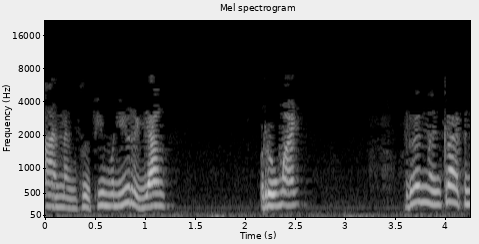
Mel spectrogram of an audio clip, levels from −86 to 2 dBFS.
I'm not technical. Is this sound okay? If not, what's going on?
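No, the speech sounds dull and a bit watery from start to finish, with nothing above 7 kHz, so the crisp top end is gone and s sounds smear. That's likely AAC compression, squeezed hard enough to throw away detail.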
